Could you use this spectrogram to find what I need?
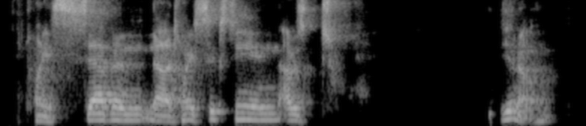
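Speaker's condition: Stutter; stutter since childhood, speech therapy as child, attended stuttering meetings in California twice in a year; stutter persisting in adulthood, audible in conversation; frequent fillers um and uh, word and phrase repetitions, coping mechanisms to hide stutter; prolonged sounds, blocks

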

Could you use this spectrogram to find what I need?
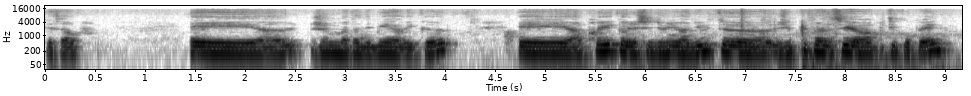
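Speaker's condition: Down syndrome; congenital

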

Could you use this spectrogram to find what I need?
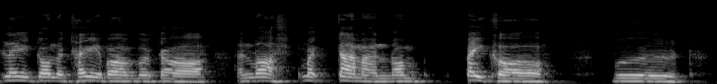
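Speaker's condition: Deafness, born deaf; mother-supported

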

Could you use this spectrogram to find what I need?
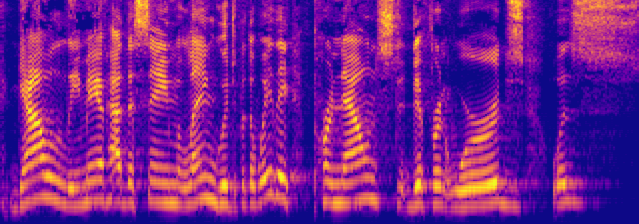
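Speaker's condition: No condition

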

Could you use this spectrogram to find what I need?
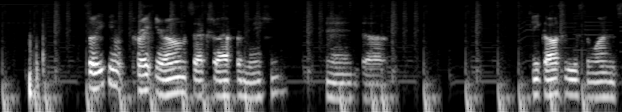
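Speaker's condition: No condition

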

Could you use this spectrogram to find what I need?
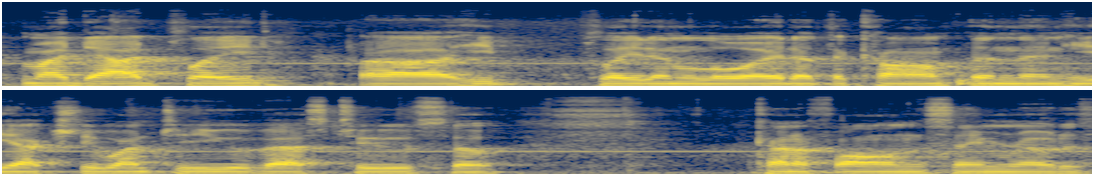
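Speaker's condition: No condition

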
